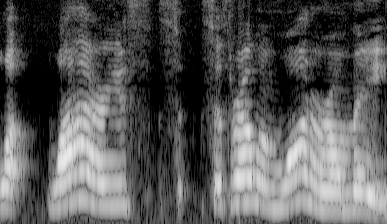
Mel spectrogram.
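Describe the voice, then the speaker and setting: A woman performs a put-on character voice. Her pitch is high. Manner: stuttering, shocked.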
